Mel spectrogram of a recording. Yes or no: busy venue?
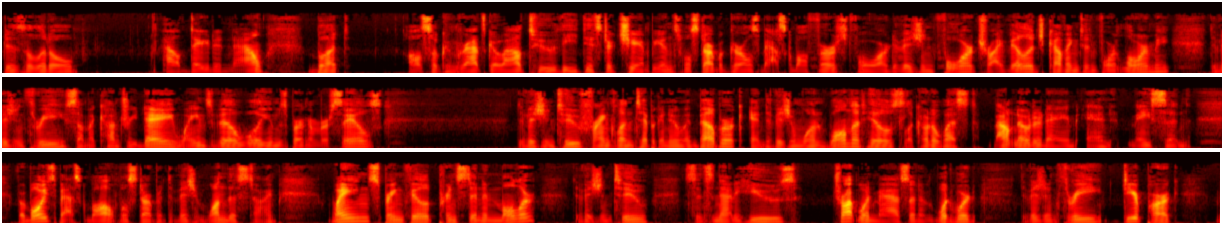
no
